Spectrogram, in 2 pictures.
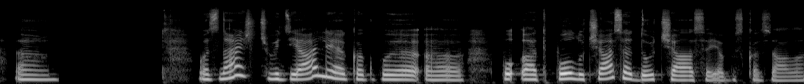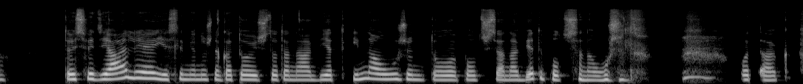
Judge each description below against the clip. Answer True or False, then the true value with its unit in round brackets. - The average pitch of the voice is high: True (225 Hz)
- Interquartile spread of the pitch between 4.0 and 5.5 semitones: False (2.8 semitones)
